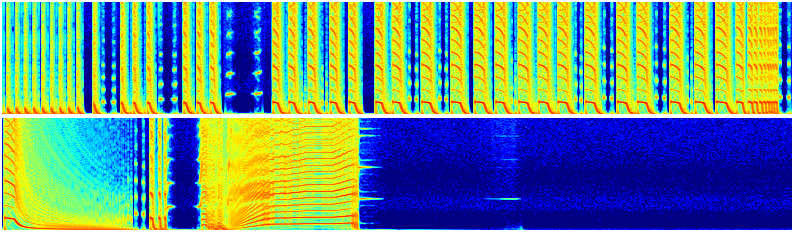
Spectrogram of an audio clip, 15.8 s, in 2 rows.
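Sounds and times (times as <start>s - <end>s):
Doepfer modular synthesizer: 0.0s - 11.8s.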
